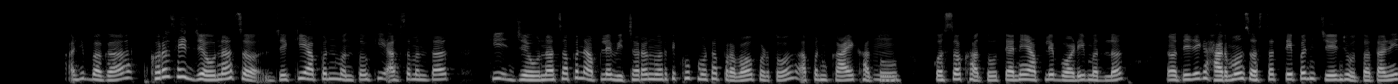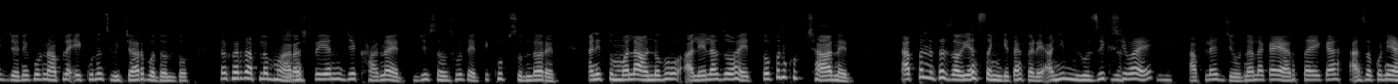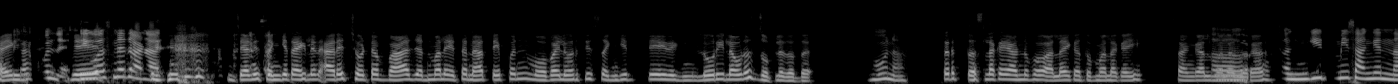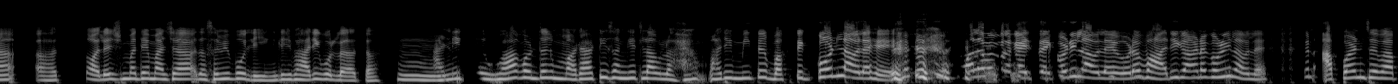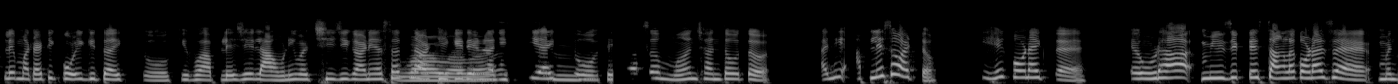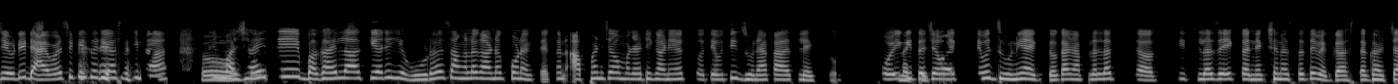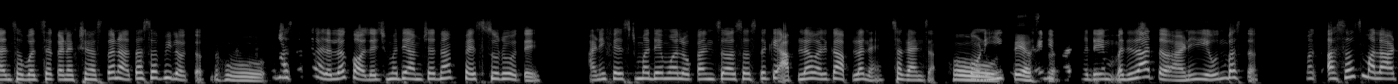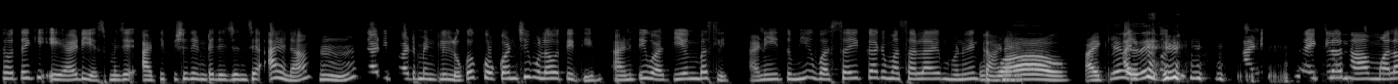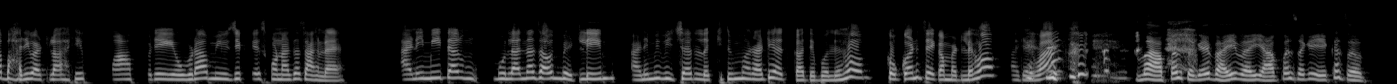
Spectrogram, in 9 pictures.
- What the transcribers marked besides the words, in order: other background noise; in English: "चेंज"; in English: "म्युझिक"; chuckle; joyful: "सांगाल मला जरा?"; other noise; laughing while speaking: "हे. मला पण बघायचं आहे … कोणी लावलं आहे"; laugh; in English: "म्युझिक"; in English: "डायव्हर्सिटी"; laugh; in English: "कनेक्शन"; in English: "कनेक्शन"; laugh; in English: "म्युझिक"; laugh; laughing while speaking: "भाई-भाई आपण सगळे एकच आहोत"; laugh
- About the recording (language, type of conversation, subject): Marathi, podcast, भाषा, अन्न आणि संगीत यांनी तुमची ओळख कशी घडवली?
